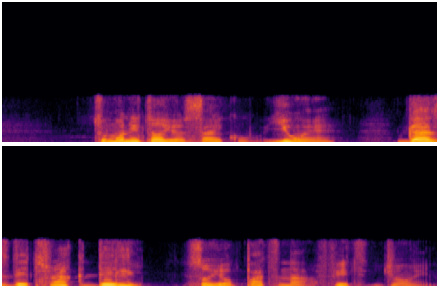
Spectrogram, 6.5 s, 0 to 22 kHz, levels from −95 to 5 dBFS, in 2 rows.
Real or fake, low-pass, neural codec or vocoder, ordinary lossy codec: real; 7.2 kHz; none; none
